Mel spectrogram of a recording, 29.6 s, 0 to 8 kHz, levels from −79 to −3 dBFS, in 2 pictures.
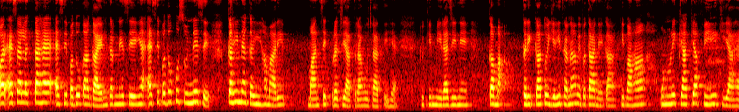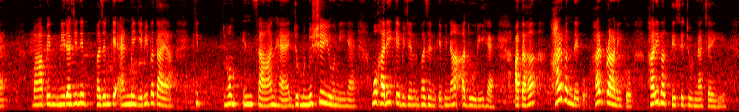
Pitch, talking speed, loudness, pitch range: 215 Hz, 180 wpm, -21 LUFS, 195-235 Hz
